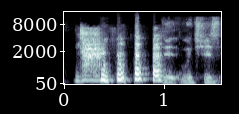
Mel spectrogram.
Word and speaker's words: Trinacria: you pronounce Trinakiria, which is Trinacria.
